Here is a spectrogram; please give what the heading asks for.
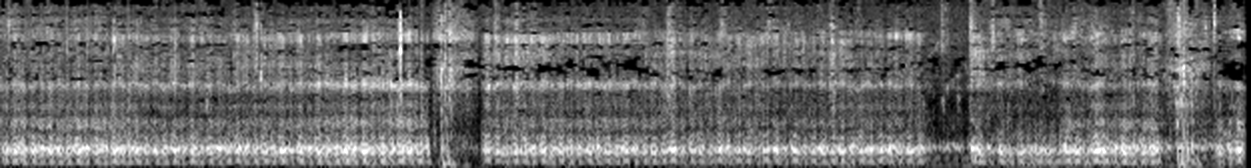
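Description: Bear cubs hum in a steady, low, throbbing buzz that runs almost without a break.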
